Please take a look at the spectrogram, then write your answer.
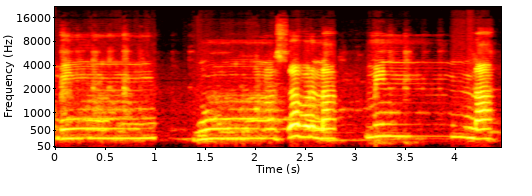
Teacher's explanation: নুনের উপর যেহেতু তাসদিদ রয়েছে, তাই এটা হচ্ছে ওয়াজিব গুণনা। এখানে নুন মুসাদ্দাদ, এটা ওয়াজিব গুণনা করতে হবে।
